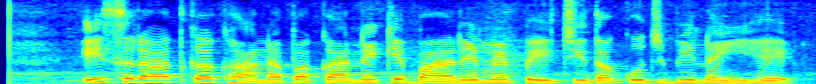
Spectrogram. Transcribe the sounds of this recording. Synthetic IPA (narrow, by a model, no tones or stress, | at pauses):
ɪsɾaːt̪kakʰaːnapɐkaːnekebaːɾemẽpeːt͡ʃid̪akʊt͡ʃʰbʱinɐɦĩɦɛː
